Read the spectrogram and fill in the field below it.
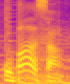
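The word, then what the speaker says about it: おばあさん: sound the same, where the only difference is that one has a longer vowel and the other one doesn't. Using the wrong pronunciation can change the meaning of a word entirely. So let's hear some examples. First, we have obasan, which means aunt, and obaasan, which means grandmother. Next up, we have ningyo, meaning mermaid.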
